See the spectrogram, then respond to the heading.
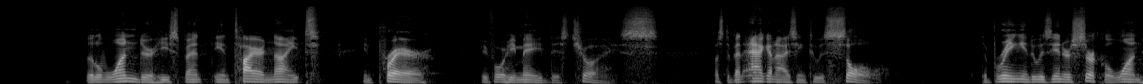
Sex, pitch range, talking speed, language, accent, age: male, 115-150 Hz, 150 wpm, English, American, 50-69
